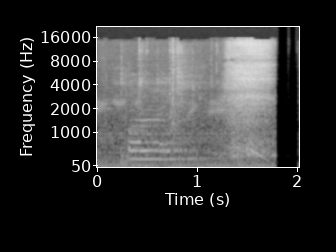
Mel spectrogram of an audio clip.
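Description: A person's short, loud, hissy breath through the nose, a snort, about a second and a half in, after a few faint vocal sounds. The audio then cuts out suddenly just before the end.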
